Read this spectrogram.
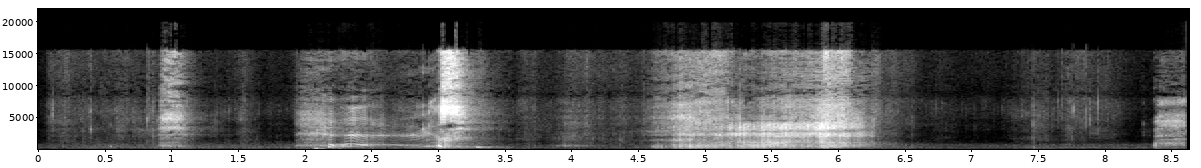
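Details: Allergy sneeze attack: several sharp sneezes in quick succession with inhaled gasps between them, then quiet; repeated allergic sneezing.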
